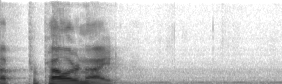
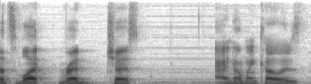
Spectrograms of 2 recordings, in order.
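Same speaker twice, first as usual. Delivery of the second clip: ordinary talk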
